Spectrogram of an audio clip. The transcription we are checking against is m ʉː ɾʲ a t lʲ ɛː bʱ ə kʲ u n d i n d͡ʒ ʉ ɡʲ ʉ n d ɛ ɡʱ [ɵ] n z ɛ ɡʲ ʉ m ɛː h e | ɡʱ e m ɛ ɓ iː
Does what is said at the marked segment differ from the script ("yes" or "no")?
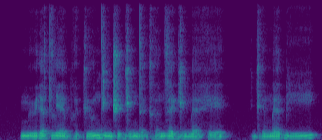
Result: yes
